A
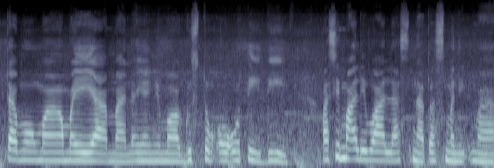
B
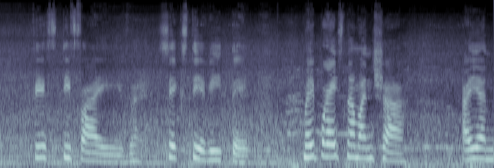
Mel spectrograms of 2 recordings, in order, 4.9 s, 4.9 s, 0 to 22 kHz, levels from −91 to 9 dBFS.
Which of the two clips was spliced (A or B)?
B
